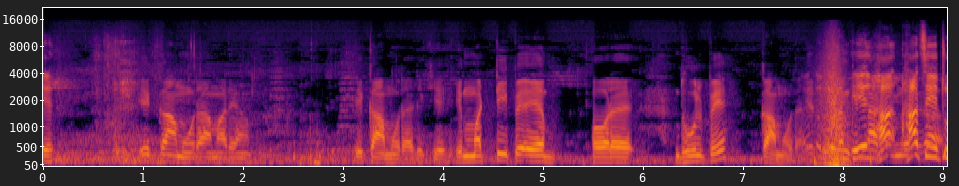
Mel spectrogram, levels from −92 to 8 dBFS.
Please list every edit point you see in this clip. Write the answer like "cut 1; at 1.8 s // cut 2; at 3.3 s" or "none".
cut 1; at 7.8 s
